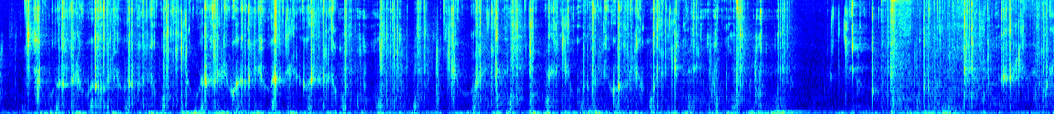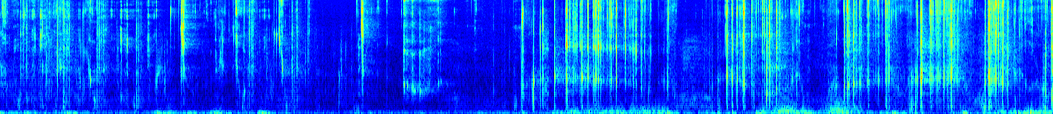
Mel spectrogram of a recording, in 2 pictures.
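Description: Uncooked rice grains being crunched and chewed close to the microphone: a dense, continuous crackle of hard grains breaking between the teeth, which eases off briefly twice.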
